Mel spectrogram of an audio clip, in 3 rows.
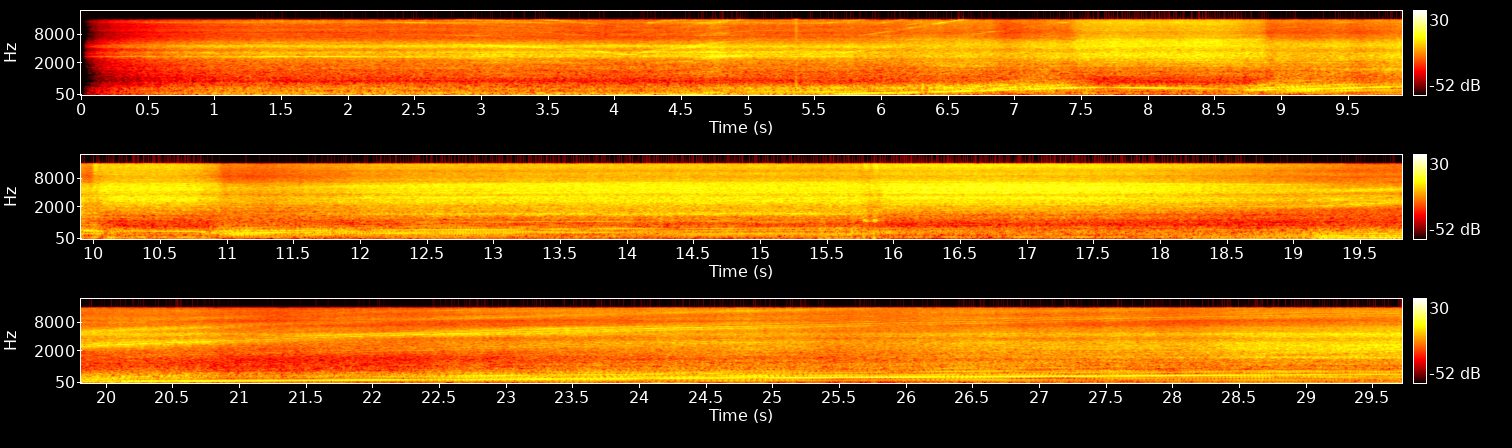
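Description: Supercharged V8 of a 2008 Mustang GT with a centrifugal ProCharger, running on a chassis dyno. It idles, is blipped twice about six and nine seconds in, then from about two-thirds of the way through pulls long and steadily under load, its pitch climbing evenly with the supercharger's whine rising with it.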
